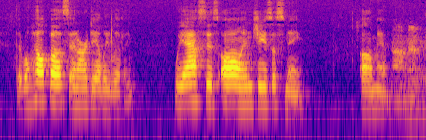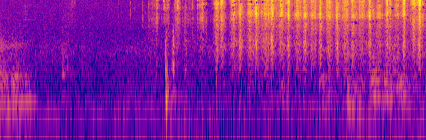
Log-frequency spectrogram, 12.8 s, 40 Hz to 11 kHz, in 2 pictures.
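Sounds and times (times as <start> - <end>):
speech: 0.3 - 4.6, 5.4 - 6.5
coins jingling in a bag: 8.6 - 12.7.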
